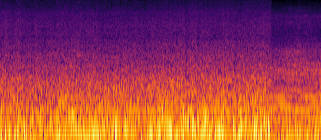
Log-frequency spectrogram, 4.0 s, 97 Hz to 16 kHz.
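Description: TVS Apache 160 single-cylinder motorcycle held flat out at about 120 km/h, its engine buried under heavy wind rush on the on-board microphone. About three and a half seconds in, the wind drops back and the engine's steady note comes through clearly.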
